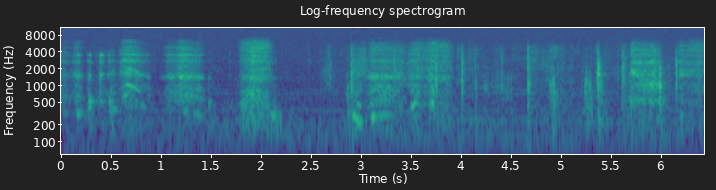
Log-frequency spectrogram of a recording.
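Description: A woman sobbing: short, catching breaths and broken cries that come in bursts separated by brief pauses.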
